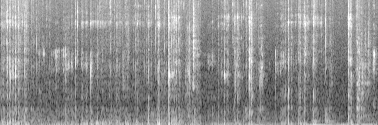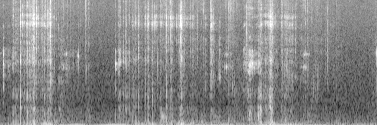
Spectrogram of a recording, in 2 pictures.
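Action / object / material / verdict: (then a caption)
scrape / bar of soap cut with a blade / soap / none. A utility knife blade shaves the edge of a solid, oval, dry white soap bar into brittle flakes. The result is dense, crisp scraping and cutting with rapid crackly, crunchy bursts and bright high texture, continuing steadily throughout.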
